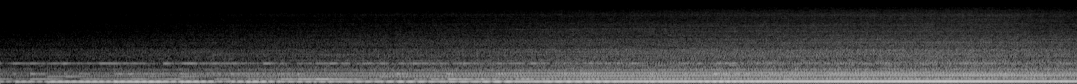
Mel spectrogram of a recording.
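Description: A motorcycle engine runs in a low, steady drone with sustained humming tones. It swells slightly louder toward the end and holds an even pitch throughout.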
